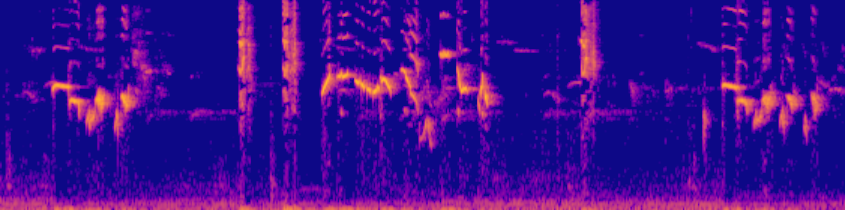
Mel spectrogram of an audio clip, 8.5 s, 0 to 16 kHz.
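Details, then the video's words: Oriental magpie-robin singing to stimulate other birds: phrases of tumbling whistled notes broken by harsh, rasping bursts, repeated in three bouts with short quiet gaps between them. "suara PANCINGAN KACER GACOR TOP2024 kacer Buka Ekor KONSLET bongkar MATERI KASAR agar KACER gacor"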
